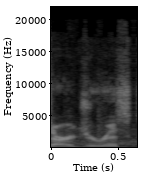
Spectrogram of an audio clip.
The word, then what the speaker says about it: Sargeras: what the heck that's not a picture or sargeras or whoever is yes you're doing the trivia you should know these things it's actually pronounced sargeras come on now the sargeras is dead sargeras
